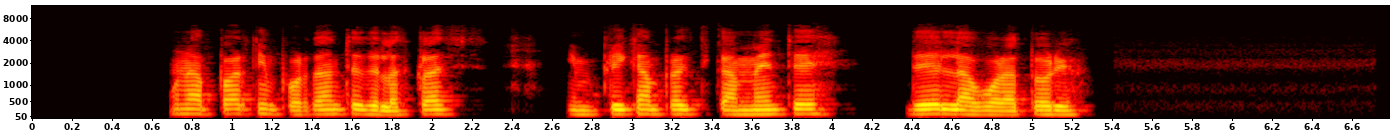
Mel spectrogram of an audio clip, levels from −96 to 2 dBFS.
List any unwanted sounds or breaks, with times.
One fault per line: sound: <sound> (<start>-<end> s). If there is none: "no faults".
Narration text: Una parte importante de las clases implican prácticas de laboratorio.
no faults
